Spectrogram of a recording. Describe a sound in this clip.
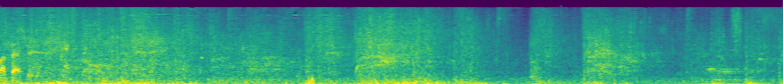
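Bones crack and shatter.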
